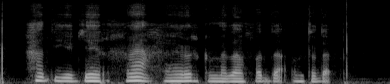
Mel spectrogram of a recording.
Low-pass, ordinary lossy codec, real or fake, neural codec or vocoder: none; none; fake; codec, 44.1 kHz, 3.4 kbps, Pupu-Codec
